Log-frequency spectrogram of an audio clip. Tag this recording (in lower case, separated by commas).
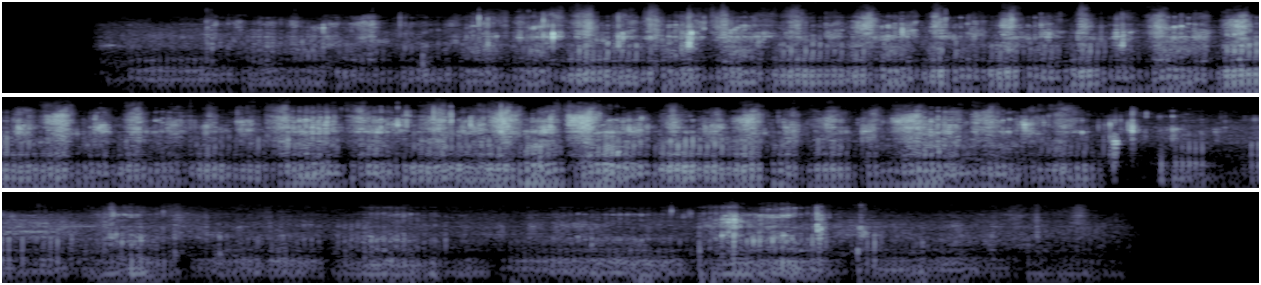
animal, domestic animals, cat, purr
